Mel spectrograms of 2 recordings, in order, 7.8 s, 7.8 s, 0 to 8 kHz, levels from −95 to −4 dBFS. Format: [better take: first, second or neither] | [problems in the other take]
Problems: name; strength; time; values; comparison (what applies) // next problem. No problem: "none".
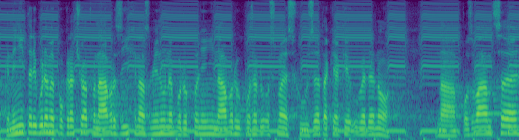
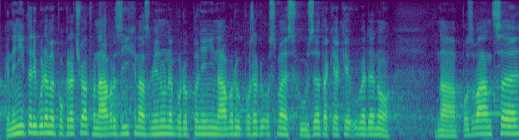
second | background sound (Telephone); 10 dB below the speech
